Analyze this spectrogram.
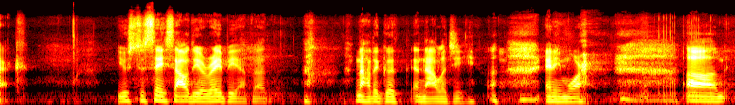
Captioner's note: laugh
